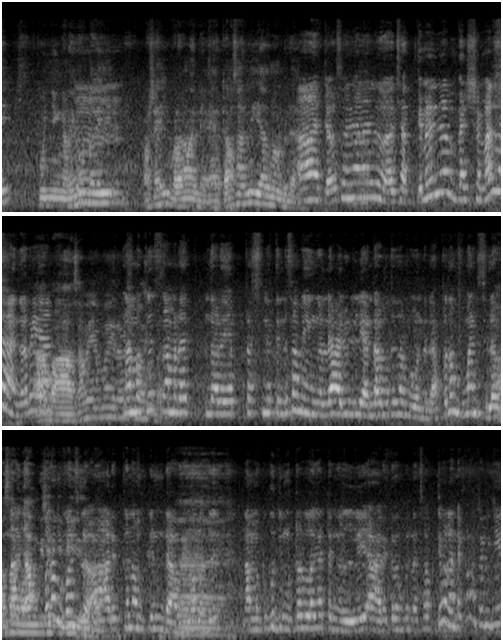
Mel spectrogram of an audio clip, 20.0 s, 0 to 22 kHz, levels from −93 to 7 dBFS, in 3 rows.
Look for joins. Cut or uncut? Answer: uncut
